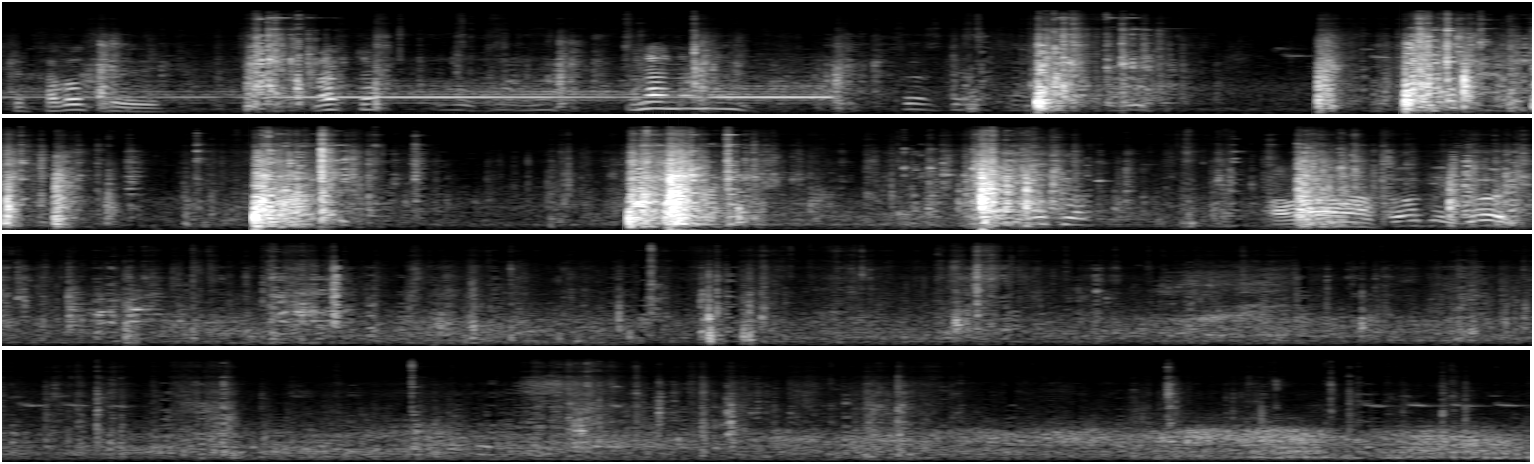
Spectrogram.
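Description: A wooden plank door being battered and forced: a run of heavy bangs and cracks over about ten seconds, the loudest three near the middle, with shouted voices between them. A low steady hiss follows.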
